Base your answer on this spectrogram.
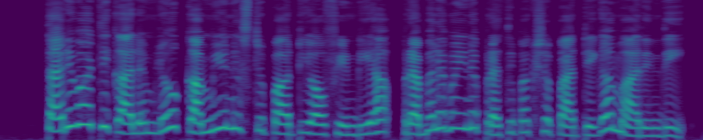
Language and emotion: Telugu, neutral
